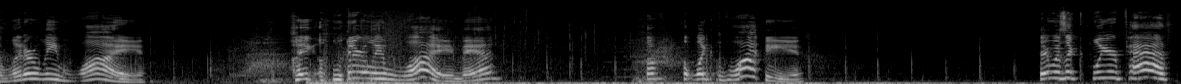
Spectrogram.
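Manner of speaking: high-pitched why and there was a clear path; exasperated ranting. Real, not acted. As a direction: rant at the unfair block. Raging at the game outcome.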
